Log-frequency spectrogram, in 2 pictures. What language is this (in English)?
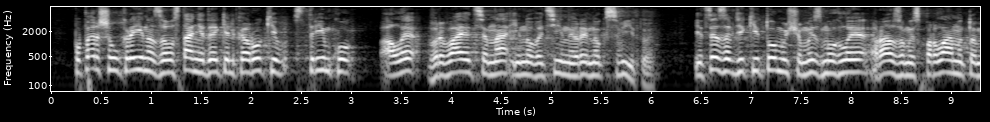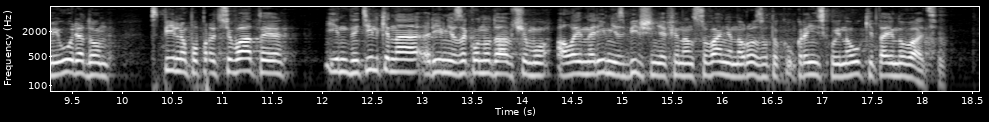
Ukrainian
